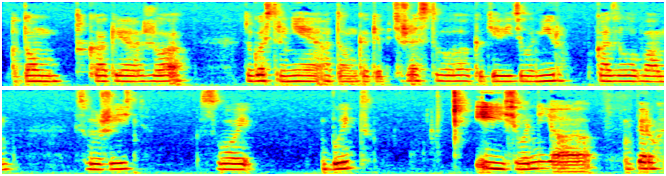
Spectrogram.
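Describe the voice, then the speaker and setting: Young woman, early twenties, from Ukraine, very dark soft-edged tone, solemn, halting delivery, personal vlog, recorded away from the mic. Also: medium pitch, gravelly, far from the mic. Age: early 20s. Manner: serious, solemn. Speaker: video blogger. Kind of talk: personal account spoken to camera.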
